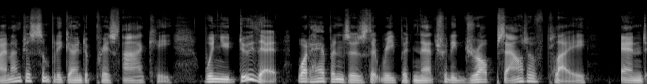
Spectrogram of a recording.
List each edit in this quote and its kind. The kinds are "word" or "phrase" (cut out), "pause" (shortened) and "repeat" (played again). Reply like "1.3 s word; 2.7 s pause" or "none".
1.2 s word; 2.9 s pause; 4.1 s word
